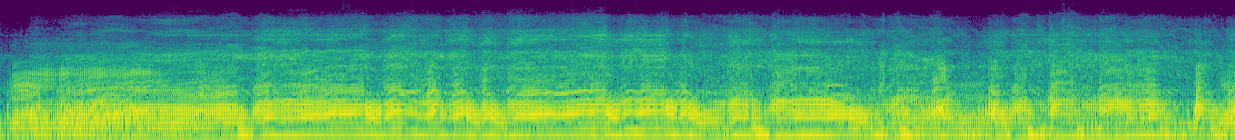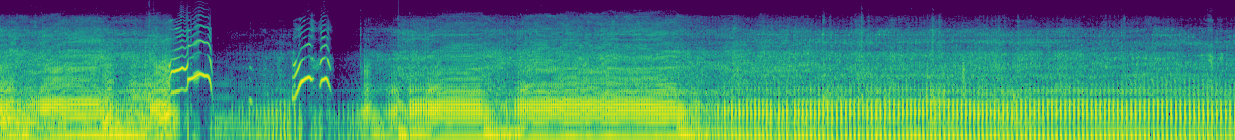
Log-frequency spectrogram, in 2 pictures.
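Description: Dirt bike engine running while the bike is ridden along a trail, the revs rising and falling with the throttle. A little past halfway the engine drops back for about two seconds with a couple of quick revs, then runs steadier toward the end.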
